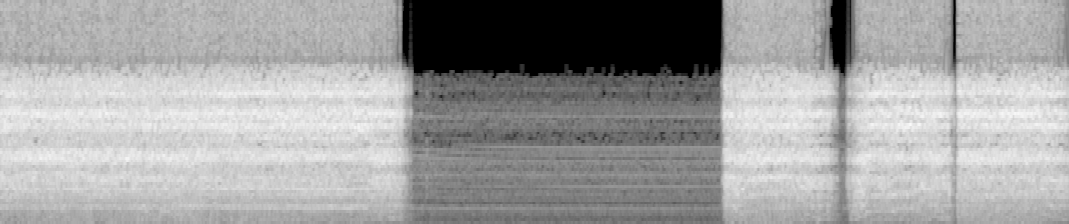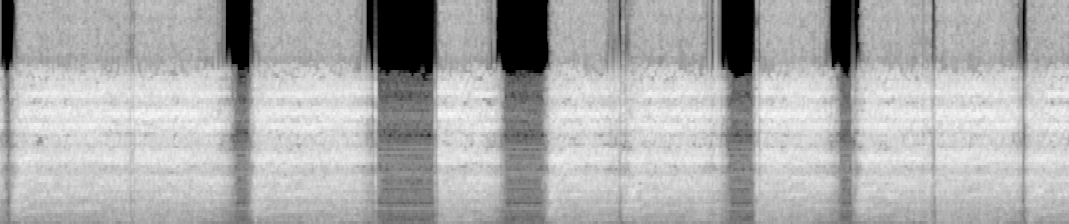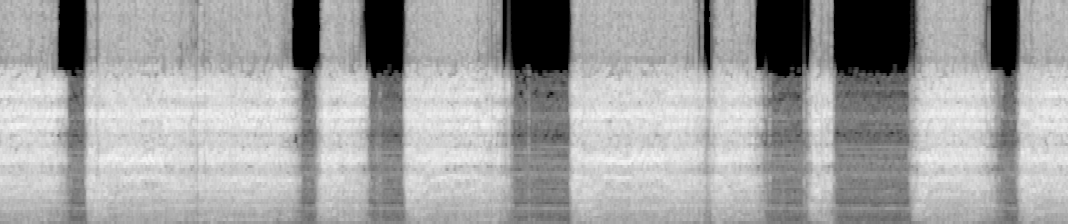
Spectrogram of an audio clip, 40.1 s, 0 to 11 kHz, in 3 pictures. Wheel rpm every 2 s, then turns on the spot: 230, 230, 90, 0, 60, 100, 130, 130, 110, 30, 70, 60, 90, 110, 110, 50, 80, 100, 10, 80.
none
